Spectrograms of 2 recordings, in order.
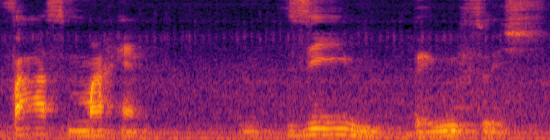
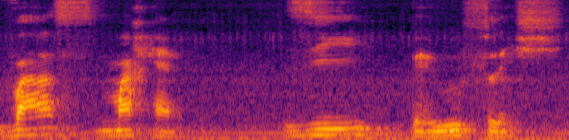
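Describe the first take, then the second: The two takes are said the same way.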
